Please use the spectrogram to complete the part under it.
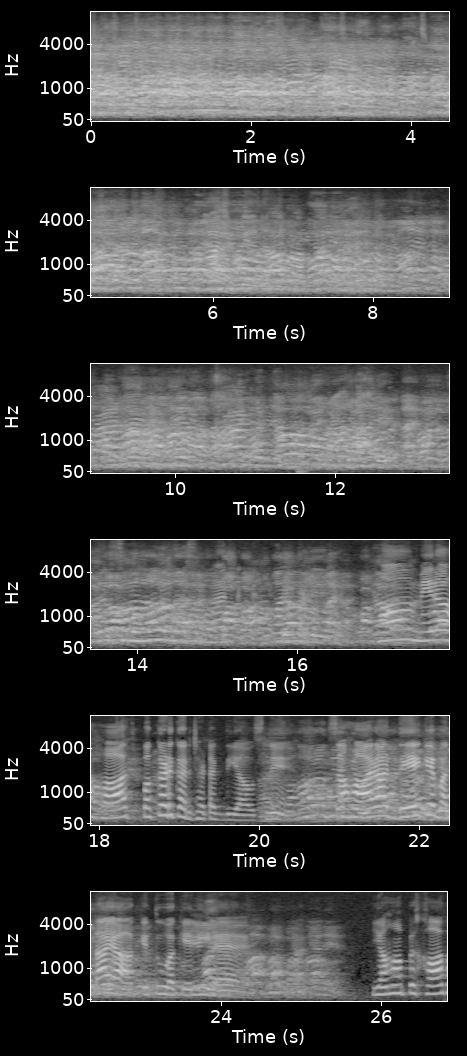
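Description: A young woman recites with feeling into a microphone.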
